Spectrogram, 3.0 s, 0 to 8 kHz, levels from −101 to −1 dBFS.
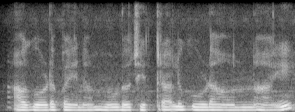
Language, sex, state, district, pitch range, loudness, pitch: Telugu, female, Telangana, Komaram Bheem, 185-195 Hz, -14 LUFS, 185 Hz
